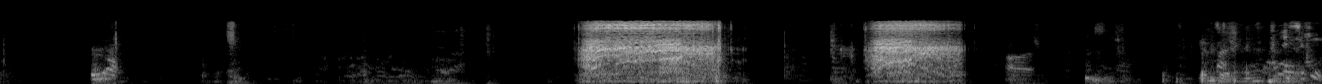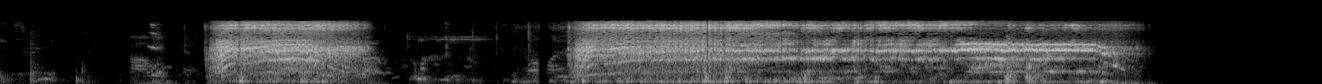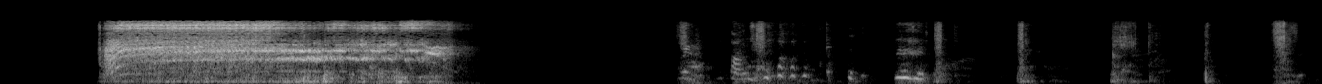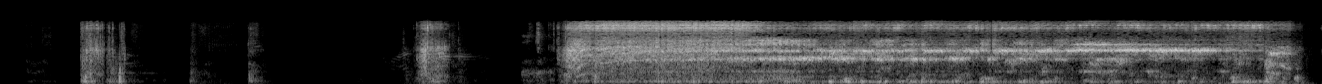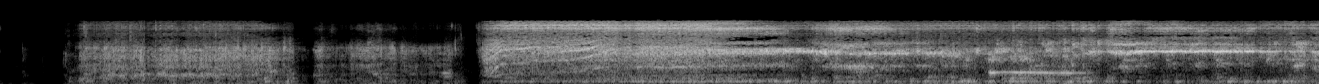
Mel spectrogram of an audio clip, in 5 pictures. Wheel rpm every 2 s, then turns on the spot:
0, 0, 60, 20, 20, 0, 0, 60, 10, 120, 160, 130, 0, 70, 150, 20, 0, 0, 0, 0, 0, 0, 40, 160, 160, 160, 40, 10, 20, 170, 230, 230, 230.
52-56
